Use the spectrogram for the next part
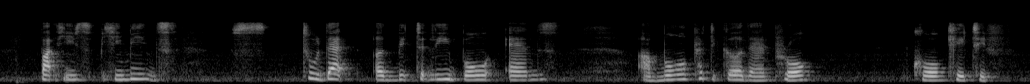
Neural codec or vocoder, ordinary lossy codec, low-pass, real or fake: vocoder, 44.1 kHz, 80 mel bands, Vocos; none; 7.2 kHz; fake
